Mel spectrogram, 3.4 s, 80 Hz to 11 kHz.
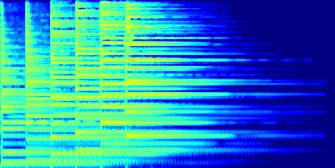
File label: D sharp Minor Major 9th D sharp, Guitar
